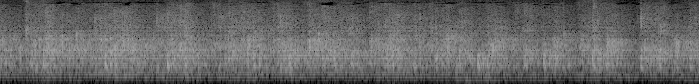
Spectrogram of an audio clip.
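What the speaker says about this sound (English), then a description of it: "Let's give another round of applause to our district attorneys." Audience applause for district attorneys at a New York State budget event: steady, dense clapping from a crowd, moderately distant and continuous for a few seconds.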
